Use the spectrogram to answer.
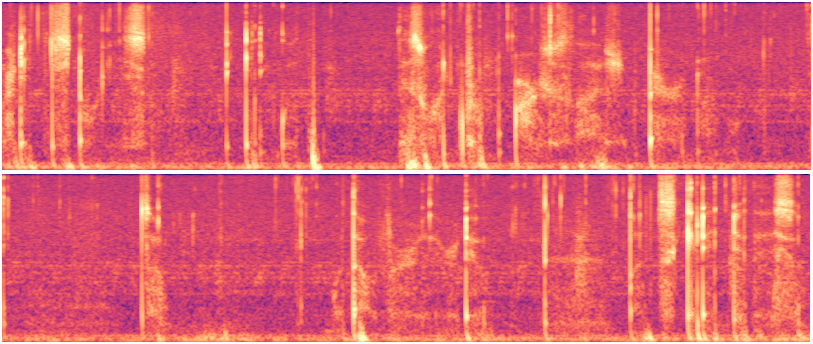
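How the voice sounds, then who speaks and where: A whisper moves at a fairly slow pace with long, frequent pauses, and noticeable background noise sits underneath. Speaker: ASMR creator. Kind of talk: scary story reading. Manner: whispered.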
